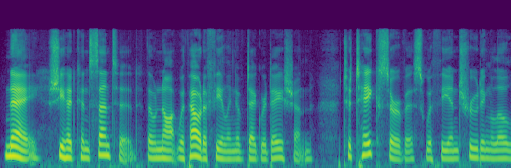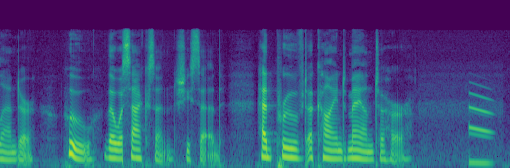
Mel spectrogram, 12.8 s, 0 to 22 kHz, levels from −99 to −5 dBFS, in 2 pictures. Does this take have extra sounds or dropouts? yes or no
yes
